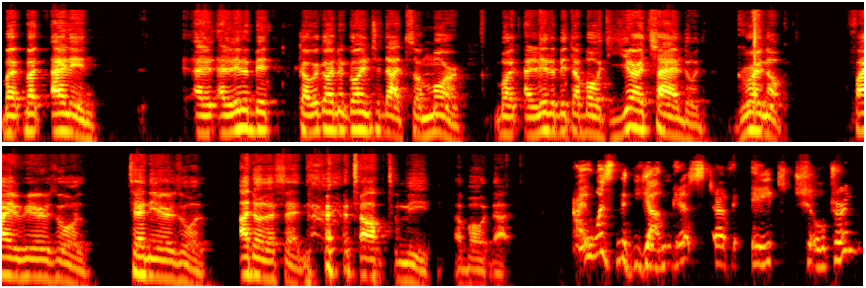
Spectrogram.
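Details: Adult male host, then a second speaker; normal speech.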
